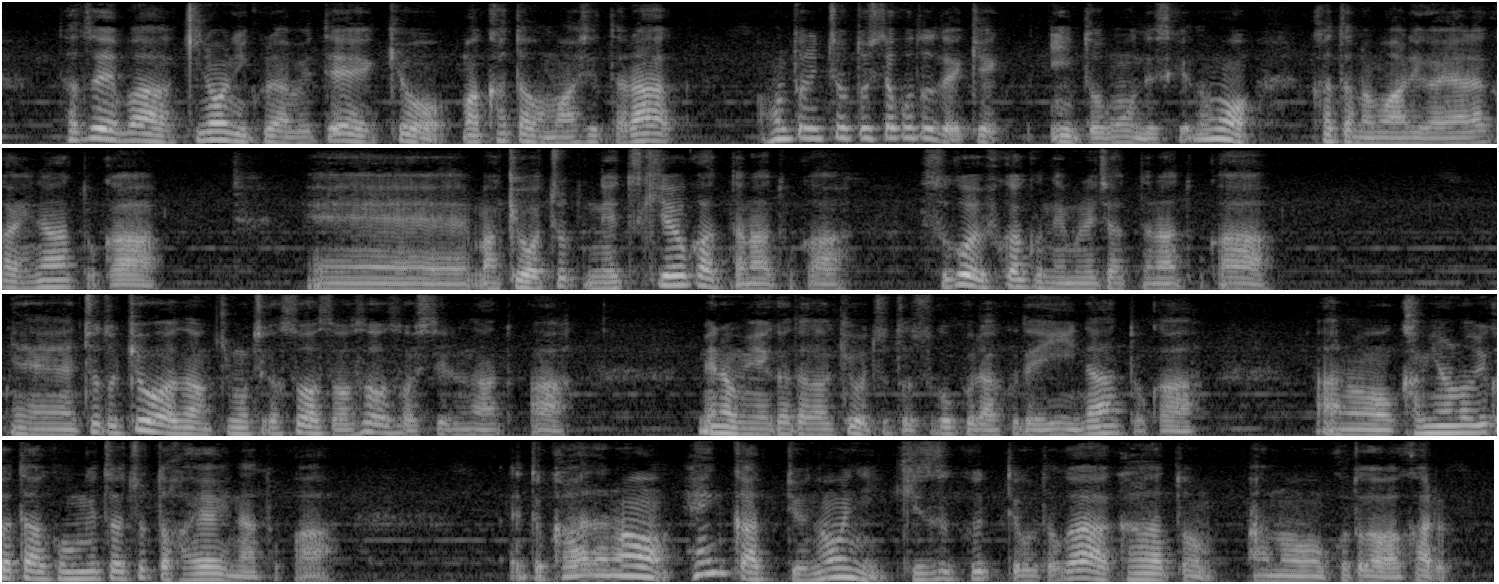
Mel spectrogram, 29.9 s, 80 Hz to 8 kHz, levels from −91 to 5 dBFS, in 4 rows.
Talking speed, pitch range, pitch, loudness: 390 characters per minute, 110-150 Hz, 130 Hz, -32 LUFS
